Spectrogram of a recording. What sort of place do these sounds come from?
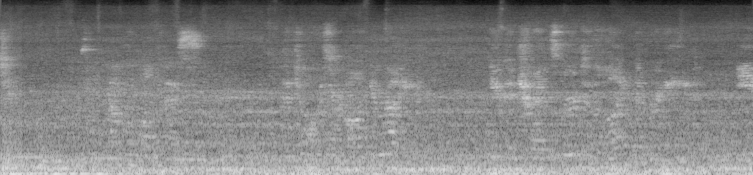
subway train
